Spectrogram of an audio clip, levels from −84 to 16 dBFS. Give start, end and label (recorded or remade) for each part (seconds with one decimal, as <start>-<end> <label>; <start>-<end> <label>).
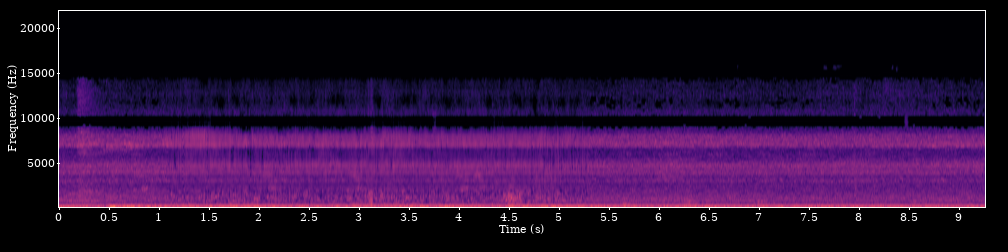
0.0-1.1 recorded; 1.1-5.3 remade; 5.3-9.3 recorded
